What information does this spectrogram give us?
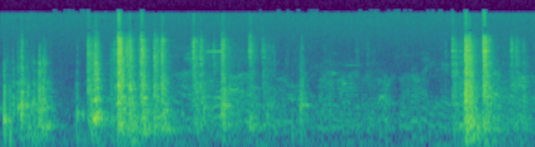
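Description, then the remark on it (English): A heavy access manhole door, leading down to a northbound road, is worked open with a series of loud mechanical clanks and ratcheting scrapes, separated by quieter grinding, then a final sharp clatter near the end. “Now stand away from the door”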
